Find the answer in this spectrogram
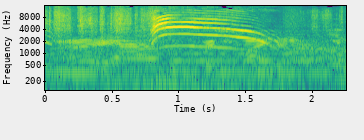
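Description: Young kitten meowing: a short cry at the start, then a long, high, arching meow about a second in.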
